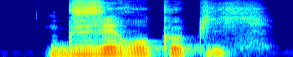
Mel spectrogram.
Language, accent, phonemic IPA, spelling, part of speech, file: French, France, /ɡze.ʁɔ.kɔ.pi/, xérocopie, noun, LL-Q150 (fra)-xérocopie.wav
- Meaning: xerocopy; xerographic copy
